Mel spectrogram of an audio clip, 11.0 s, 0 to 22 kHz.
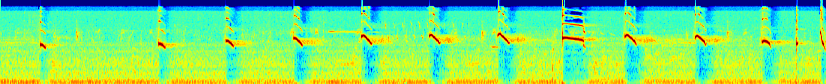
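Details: Ospreys at a nest in Charlo, Montana, 24 August 2023 at 17:43. Loud, short whistled chirps that drop in pitch, repeated about every second, with a steady low hum beneath.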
